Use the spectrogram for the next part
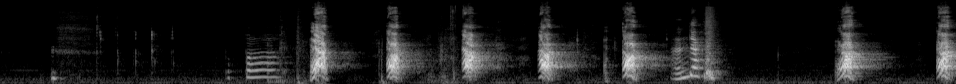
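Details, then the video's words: Pet dog trying to bark and sneezing instead, indoors with family members talking; a run of short, sharp bursts about every second, broadband and explosive, with a higher whining note early on. "짖으려다가 재채기하는 강아지"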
